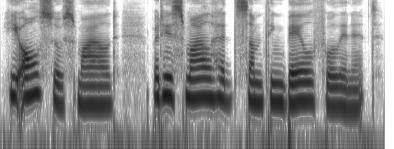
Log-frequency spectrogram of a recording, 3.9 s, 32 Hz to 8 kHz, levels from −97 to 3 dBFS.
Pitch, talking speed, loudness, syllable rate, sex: 190 Hz, 165 wpm, -16 LUFS, 5.2 syllables/s, female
